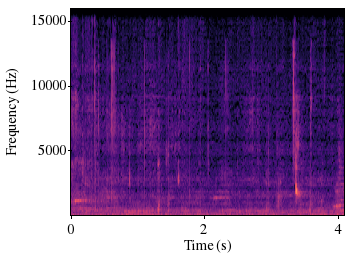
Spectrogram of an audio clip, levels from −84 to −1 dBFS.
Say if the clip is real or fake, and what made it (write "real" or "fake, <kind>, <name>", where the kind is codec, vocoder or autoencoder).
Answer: fake, codec, SNAC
